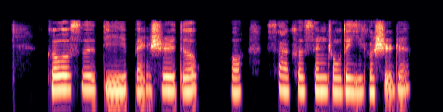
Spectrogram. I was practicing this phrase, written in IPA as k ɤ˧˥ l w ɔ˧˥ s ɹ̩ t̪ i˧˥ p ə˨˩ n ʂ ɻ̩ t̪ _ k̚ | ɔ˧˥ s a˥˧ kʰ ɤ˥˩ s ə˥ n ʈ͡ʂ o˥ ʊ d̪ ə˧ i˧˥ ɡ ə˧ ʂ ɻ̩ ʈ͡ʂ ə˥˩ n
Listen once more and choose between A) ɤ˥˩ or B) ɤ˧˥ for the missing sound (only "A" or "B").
B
